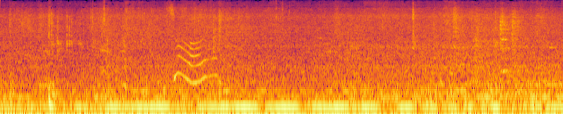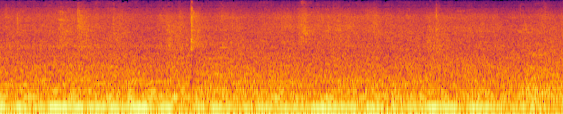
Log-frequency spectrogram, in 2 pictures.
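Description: Gondola machinery hums and rumbles steadily.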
